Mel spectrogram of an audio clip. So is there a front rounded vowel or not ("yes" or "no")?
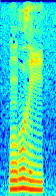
no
